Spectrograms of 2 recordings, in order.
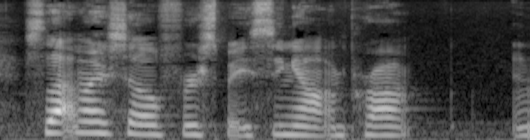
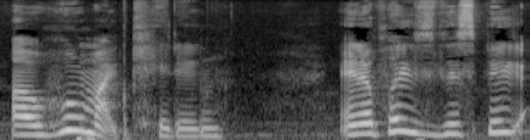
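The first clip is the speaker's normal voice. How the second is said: usual speaking voice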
